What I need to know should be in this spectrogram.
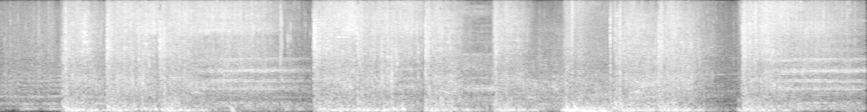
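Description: Game combat noises clash and burst loudly.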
